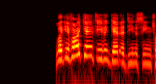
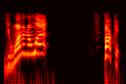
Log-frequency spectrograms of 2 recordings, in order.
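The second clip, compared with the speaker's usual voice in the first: much higher, louder final challenge; peak shout; 10 dB louder than usual. Real, not acted. Streamer giving up on the writer, loudest exasperated shout. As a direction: let it break at the top.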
